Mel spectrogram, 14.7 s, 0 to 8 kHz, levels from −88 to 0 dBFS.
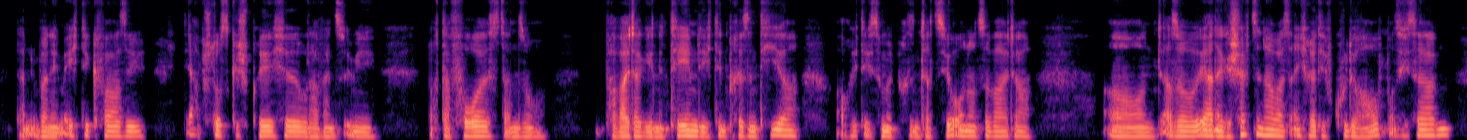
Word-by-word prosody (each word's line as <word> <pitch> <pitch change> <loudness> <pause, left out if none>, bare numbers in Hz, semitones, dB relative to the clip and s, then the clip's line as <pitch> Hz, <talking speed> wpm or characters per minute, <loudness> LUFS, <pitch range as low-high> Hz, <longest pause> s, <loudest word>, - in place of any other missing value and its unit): dann - - -4
übernehme 95 -3 0
ich 105 - -2
die 110 - -4
quasi, 105 -1 0 0.4
die - - -4
Abschlussgespräche. 105 -2 0
Oder 95 -3 0
wenn's 90 0 -2
irgendwie 95 -2 -1 0.5
noch - - -10
davor 100 0 +2
ist, 95 -1 -7
dann 90 0 0
so 90 -1 -4 0.5
'n - - -24
paar 95 - -6
weitergehende 95 -2 +2
Themen, 110 0 +4
die 100 - +2
ich 95 - -5
denen 105 - -2
präsentiere, 110 +2 +1 0.3
auch - - -11
richtig 105 +1 -5
so 105 - 0
mit 95 -4 +1
Präsentation 100 +3 0
und 100 -2 +1
so 100 - -1
weiter. 100 -1 -2 0.7
Und, 95 -2 0
also 105 0 +3
ja, 115 0 +6
der 110 -1 +4
Geschäftsinhaber 125 +2 +2
ist 105 - -4
eigentlich 120 -2 -3
relativ 105 -1 -2
cool 105 - 0
drauf, 100 +4 0
muss 115 - -5
ich 110 - -6
sagen. 120 +1 +2
100 Hz, 180 wpm, -24 LUFS, 95-110 Hz, 0.7 s, ja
